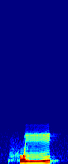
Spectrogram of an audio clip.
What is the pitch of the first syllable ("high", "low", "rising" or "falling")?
rising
